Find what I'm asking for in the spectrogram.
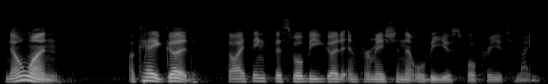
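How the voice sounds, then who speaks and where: Speaking live as a guest speaker and program coordinator, this young American man poses questions to his listeners in an amiable way. His voice sits at a medium pitch and has a clean, resonant ring.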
